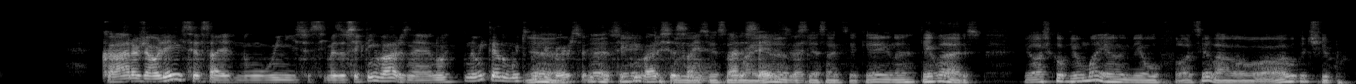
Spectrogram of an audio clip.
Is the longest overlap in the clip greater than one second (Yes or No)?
Yes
